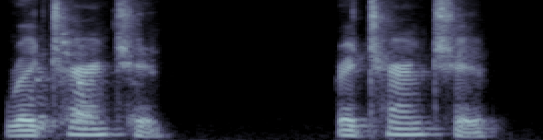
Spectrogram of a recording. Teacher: junto la N y directamente lo conecto a la siguiente palabra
